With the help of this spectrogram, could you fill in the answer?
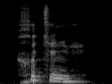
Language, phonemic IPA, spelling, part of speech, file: French, /ʁə.t(ə).ny/, retenue, verb / noun, LL-Q150 (fra)-retenue.wav
- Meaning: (verb) feminine singular of retenu; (noun) 1. restraint 2. deduction 3. reservoir 4. detention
